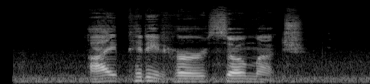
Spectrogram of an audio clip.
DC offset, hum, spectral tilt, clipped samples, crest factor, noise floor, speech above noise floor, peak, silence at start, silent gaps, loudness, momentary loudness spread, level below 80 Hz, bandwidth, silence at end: under 0.1%; none; -4 dB/octave; under 0.1%; 18 dB; -43 dBFS; 20 dB; -8 dBFS; 0.15 s; none; -24 LUFS; 22 LU; -68 dBFS; 16 kHz; 0 s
